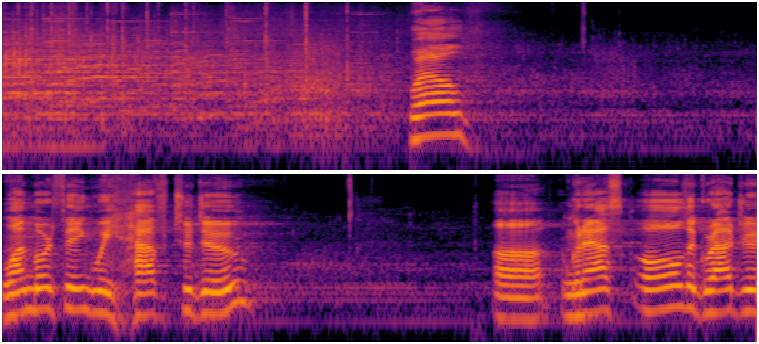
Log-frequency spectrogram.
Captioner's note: cheers and Applause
